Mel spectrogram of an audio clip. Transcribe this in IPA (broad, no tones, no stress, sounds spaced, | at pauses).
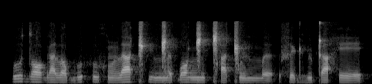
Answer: u d ɔ ɡ a l ɔ b u h u x õ l a ǁʰ y ŋ͡ǁ ə ɓ ɔ ŋ͡ǁ i ǁʰ a ǁ ũ mː ə | f e ɖʱ y ʈ a h e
